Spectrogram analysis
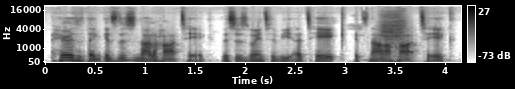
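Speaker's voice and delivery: ordinary delivery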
